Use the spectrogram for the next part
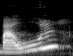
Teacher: Por ejemplo, en baúl, el acento recae sobre la U, entonces hay que separarlo de la A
